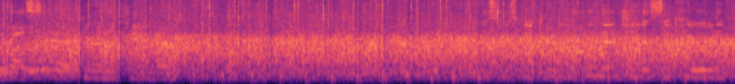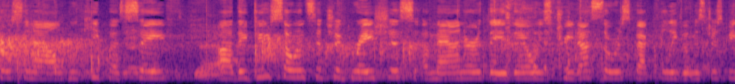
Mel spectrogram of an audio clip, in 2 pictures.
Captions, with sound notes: WERE MENTIONED BUT WE APPRECIATE SO MUCH THE PAGES DO, LOOK AFTER US HERE IN THE CHAMBER. [ Applause ] WE WANT TO MENTION THE SECURITY PERSONNEL WHO KEEP US SAFE. THEY DO SO IN SUCH A GRACIOUS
